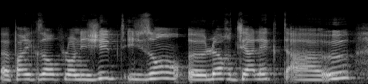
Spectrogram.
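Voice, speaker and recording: A very slow, monotone, flat delivery in an Algerian accent, with noticeable background noise. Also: woman. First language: Arabic (speaking French). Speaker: Arabic language teacher. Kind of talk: tutorial. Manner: halting, many hesitations.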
